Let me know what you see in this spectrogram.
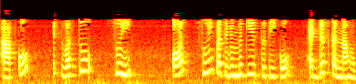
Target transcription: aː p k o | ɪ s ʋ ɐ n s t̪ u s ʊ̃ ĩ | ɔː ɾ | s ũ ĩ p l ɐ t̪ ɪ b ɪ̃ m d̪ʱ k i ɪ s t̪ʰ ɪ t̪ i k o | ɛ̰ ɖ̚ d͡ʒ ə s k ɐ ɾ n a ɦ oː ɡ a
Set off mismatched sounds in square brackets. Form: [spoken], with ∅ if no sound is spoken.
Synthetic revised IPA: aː p k o | ɪ s ʋ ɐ [∅] s t̪ u s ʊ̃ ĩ | ɔː ɾ | s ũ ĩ p [ɾ] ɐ t̪ ɪ b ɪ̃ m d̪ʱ k i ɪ s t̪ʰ ɪ t̪ i k o | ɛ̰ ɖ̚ d͡ʒ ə s k ɐ ɾ n a ɦ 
